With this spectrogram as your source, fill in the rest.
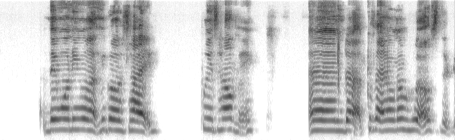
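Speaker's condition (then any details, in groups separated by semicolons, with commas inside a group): Cerebral palsy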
